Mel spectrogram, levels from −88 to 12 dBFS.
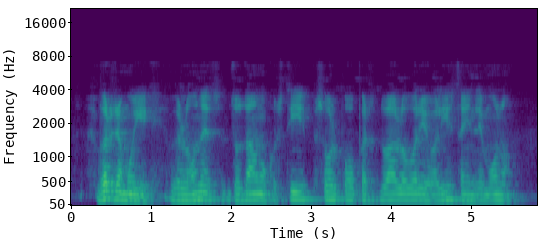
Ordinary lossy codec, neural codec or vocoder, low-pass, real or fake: none; none; 7.2 kHz; real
